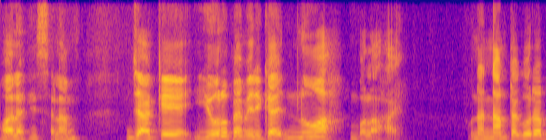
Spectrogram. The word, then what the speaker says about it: Noah: হজরত নূহ আলাইহিস সালাম, যাকে ইউরোপ আমেরিকায় নোয়াহ বলা হয়। ওনার নামটা করে বানান করা হচ্ছে এরকম NOAH, এরকম, বা NOA দিয়ে লিখা হয়, নোয়া বলে।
